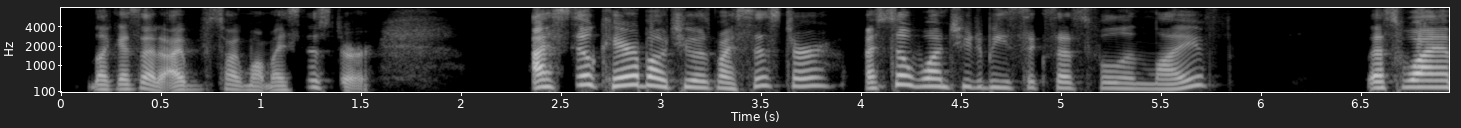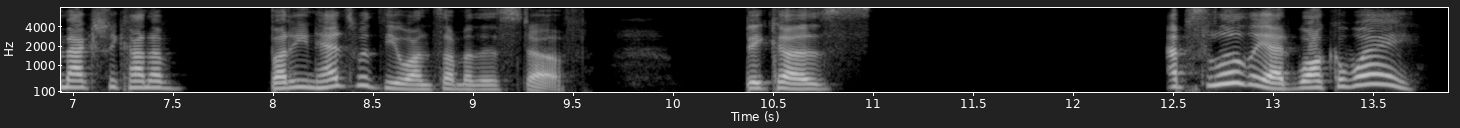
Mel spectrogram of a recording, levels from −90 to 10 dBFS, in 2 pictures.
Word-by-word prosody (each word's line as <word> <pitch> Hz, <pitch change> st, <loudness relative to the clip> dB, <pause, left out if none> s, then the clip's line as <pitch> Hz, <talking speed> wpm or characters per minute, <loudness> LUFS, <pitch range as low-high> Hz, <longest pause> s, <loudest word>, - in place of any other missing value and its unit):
like 160 Hz, 0 st, -3 dB
I -, -, +1 dB
said, 165 Hz, -, 0 dB
I -, -, +3 dB
was 145 Hz, +1 st, -13 dB
talking 160 Hz, -4 st, -5 dB
about 135 Hz, -, -5 dB
my 140 Hz, -, -5 dB
sister. 235 Hz, +8 st, -8 dB, 0.8 s
"I -, -, +9 dB
still 315 Hz, +6 st, +1 dB
care 280 Hz, +2 st, +5 dB
about 290 Hz, -6 st, +4 dB
you 240 Hz, -, 0 dB
as 220 Hz, -, -1 dB
my 200 Hz, -, +2 dB
sister. 275 Hz, -, -3 dB, 0.2 s
I -, -, +3 dB
still 315 Hz, +10 st, +1 dB
want 265 Hz, -1 st, +1 dB
you 255 Hz, -, -4 dB
to 230 Hz, -, -9 dB
be 230 Hz, -1 st, -5 dB
successful 200 Hz, -2 st, -6 dB
in 180 Hz, -1 st, -8 dB
life. 190 Hz, -, -2 dB, 0.8 s
That's 215 Hz, +1 st, +2 dB
why 235 Hz, 0 st, +7 dB
I'm 230 Hz, -, +1 dB
actually 230 Hz, +1 st, +1 dB
kind 225 Hz, 0 st, +1 dB
of 205 Hz, -4 st, -5 dB, 0.5 s
butting 220 Hz, +4 st, +1 dB
heads 260 Hz, +5 st, +1 dB
with 290 Hz, -7 st, -6 dB
you 190 Hz, -4 st, 0 dB
on 160 Hz, -1 st, -1 dB
some 175 Hz, -1 st, -4 dB
of 155 Hz, -, -4 dB
this 155 Hz, 0 st, -7 dB
stuff, 160 Hz, -, -4 dB, 0.8 s
because" 185 Hz, -4 st, +1 dB, 1.5 s
Absolutely, 305 Hz, +5 st, +2 dB
I'd 185 Hz, 0 st, +5 dB
walk 225 Hz, +2 st, +4 dB
away. 295 Hz, -, +2 dB
225 Hz, 200 wpm, -23 LUFS, 185-265 Hz, 1.5 s, I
